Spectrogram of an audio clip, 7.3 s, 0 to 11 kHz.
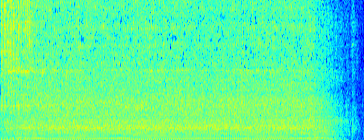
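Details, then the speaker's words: Troy-Bilt TB110 push mower with Briggs & Stratton 550EX engine, restarted after fuel-system cleaning: steady even single-cylinder running with no surging, fires right up, auto choke working, then a clean wind-down; normal running. "sounds great no surging and fires right up auto chokes working"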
